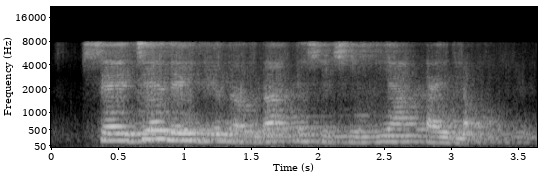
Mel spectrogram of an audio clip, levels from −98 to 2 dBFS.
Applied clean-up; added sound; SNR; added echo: neural separator model SepFormer DNS4.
